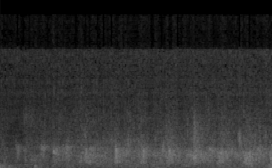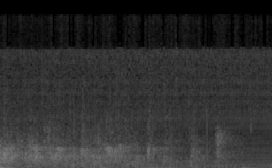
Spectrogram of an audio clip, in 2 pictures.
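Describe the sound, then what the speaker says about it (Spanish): Congress attendees give a sustained round of applause, a broad, even wash of clapping from a large audience that holds steady before easing slightly toward the end. "Para él el aplauso bien fuerte."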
